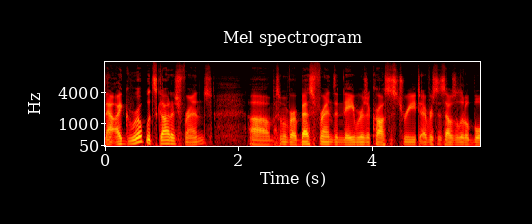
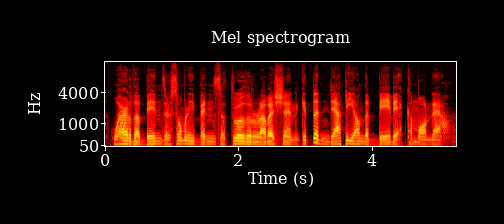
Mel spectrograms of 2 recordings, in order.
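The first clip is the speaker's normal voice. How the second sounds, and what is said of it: Poor put-on Scottish accent. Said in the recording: “that's such a bad accent ... try the bad accent ... Oh, it's so terrible ... that's not really how they talk”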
